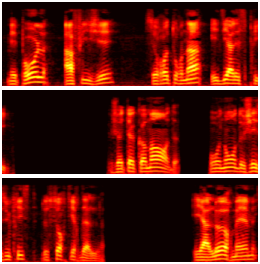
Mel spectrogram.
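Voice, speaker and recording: A man giving a scripted Bible reading in a measured, even delivery, phrase by phrase. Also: mid-range voice, dry recording. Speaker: scripture reader. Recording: dull, dry close recording.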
